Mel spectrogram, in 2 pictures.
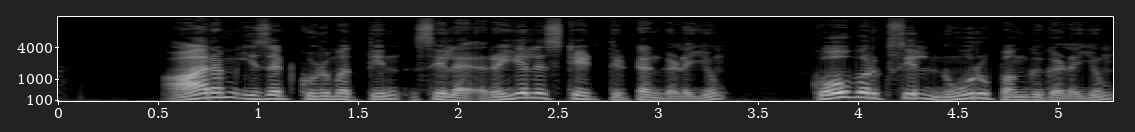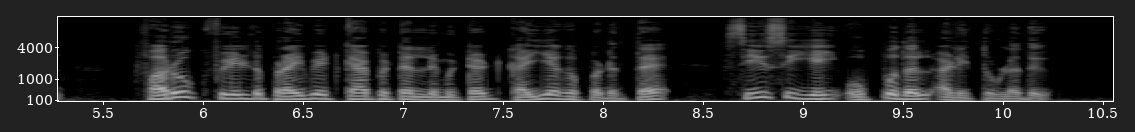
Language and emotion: Tamil, neutral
